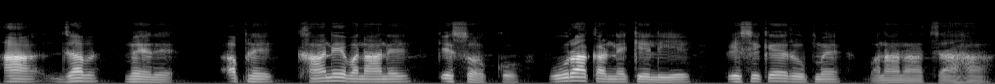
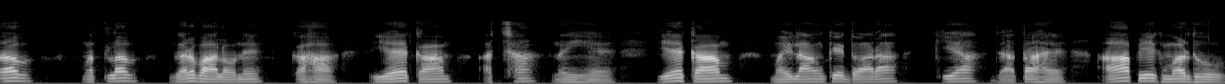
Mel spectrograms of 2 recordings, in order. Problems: constant background noise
